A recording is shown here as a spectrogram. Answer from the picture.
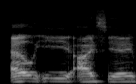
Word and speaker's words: Leica: get into that the how do you say l-e-i-c-a let's like I don't like oh yeah yeah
